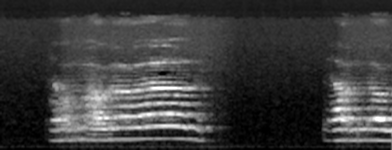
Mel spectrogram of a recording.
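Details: A loudly meowing house cat named Charlie gives one sustained, even-pitched cry of about one and a half seconds, then a brief silence before another drawn-out meow starts. The background is quiet.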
